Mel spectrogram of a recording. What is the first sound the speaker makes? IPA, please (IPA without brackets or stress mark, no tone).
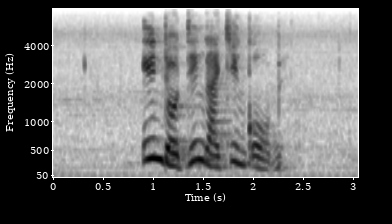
i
